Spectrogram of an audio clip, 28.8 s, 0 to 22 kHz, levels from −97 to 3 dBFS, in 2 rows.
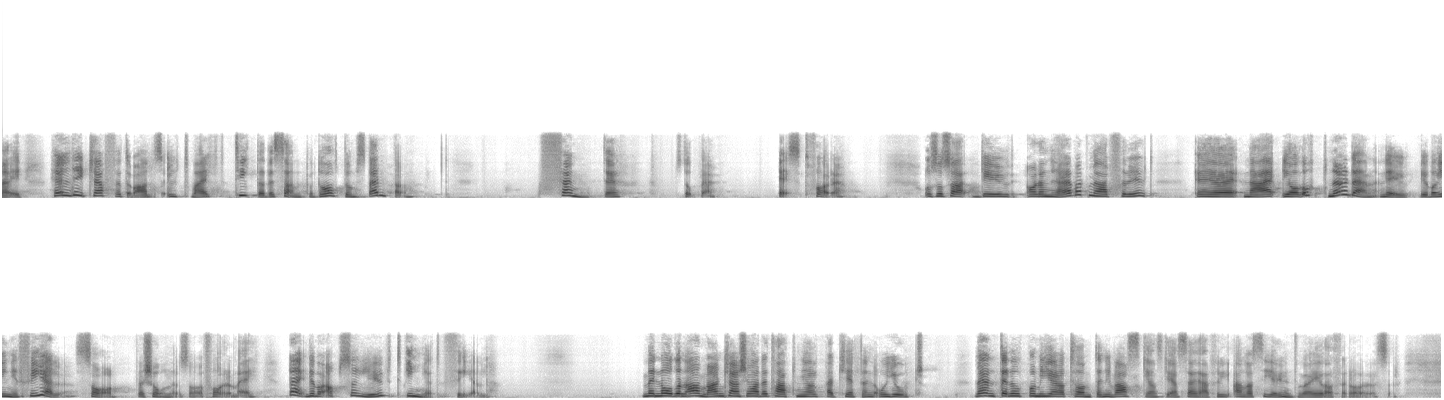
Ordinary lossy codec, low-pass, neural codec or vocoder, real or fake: none; 7.2 kHz; codec, 16 kHz, 1 kbps, FreqCodec, larger model; fake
